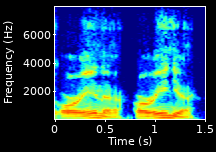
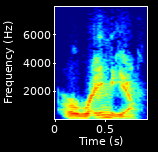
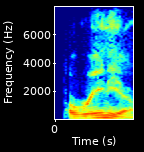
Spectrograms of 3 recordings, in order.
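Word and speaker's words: Aurania: ask you about is Arena Aria do I pronounce that right it's arania arania of course the Au through me arania arania resources uh traded in Toronto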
